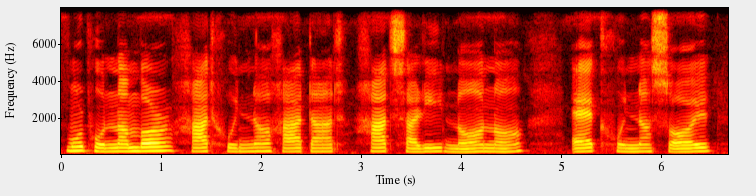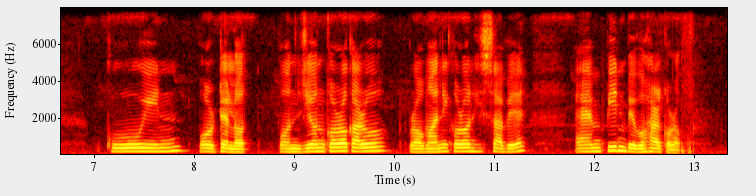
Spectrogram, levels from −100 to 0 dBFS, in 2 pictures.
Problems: none marked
